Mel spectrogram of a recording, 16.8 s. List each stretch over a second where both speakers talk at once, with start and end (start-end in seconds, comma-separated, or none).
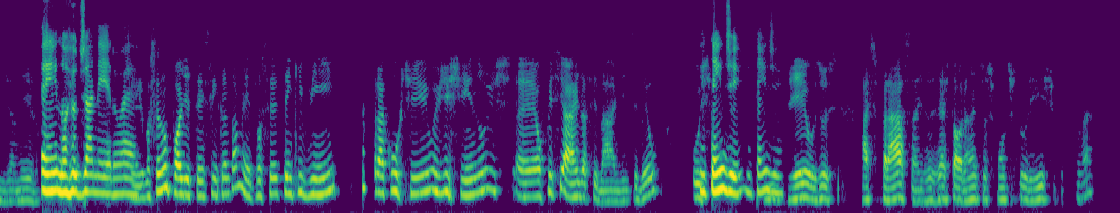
none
